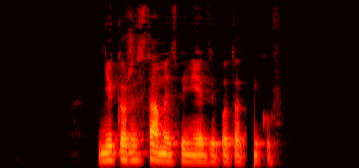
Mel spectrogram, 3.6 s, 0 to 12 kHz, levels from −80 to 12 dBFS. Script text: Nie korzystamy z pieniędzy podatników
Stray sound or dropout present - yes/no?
yes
